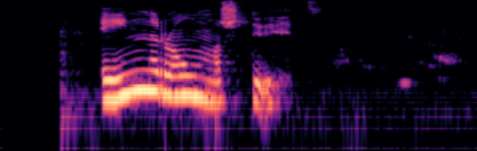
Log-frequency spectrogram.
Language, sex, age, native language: Icelandic, male, 8, Icelandic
